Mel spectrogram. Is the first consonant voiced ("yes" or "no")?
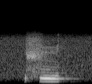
no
